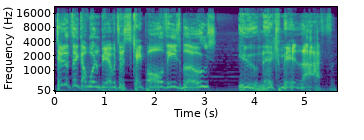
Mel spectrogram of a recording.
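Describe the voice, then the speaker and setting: Man putting on a gloating, forceful anime villain. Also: sits high, slow pace, vocal fry, faint music behind, voice pushed up, heavily acted. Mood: gloating, mocking. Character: gloating, sneering male villain, destroyer of worlds. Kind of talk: anime fan-fiction dramatic reading.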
